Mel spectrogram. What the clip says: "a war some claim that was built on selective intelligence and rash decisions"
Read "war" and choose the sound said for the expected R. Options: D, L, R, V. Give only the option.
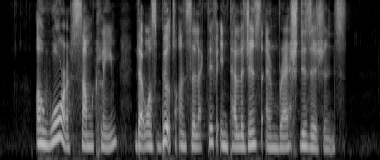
R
